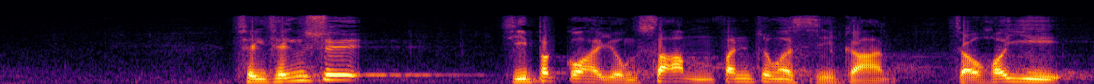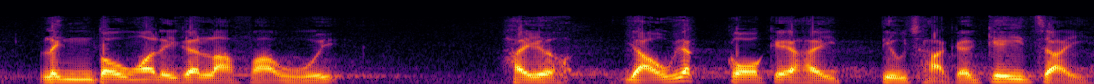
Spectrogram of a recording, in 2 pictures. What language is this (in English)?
Cantonese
